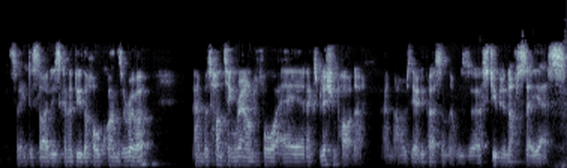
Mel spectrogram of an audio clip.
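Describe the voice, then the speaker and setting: A man's very deep, low voice in a British accent, at a very fast pace with fairly even intonation. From England (south, West Sussex), born in Rome. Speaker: history teacher and adventurer. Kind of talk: interview.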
